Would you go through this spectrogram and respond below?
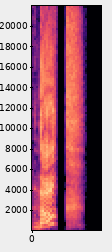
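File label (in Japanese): "ろく" (roku), Japanese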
